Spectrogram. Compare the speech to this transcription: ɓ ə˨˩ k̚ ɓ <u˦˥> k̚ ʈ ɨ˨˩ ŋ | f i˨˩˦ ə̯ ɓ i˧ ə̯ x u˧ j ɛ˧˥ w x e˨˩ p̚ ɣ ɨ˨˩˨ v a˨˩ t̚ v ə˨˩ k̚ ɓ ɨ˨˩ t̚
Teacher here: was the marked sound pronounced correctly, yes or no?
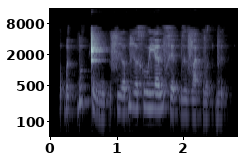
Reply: yes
